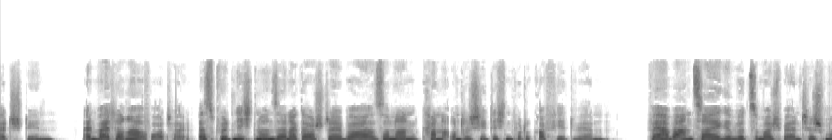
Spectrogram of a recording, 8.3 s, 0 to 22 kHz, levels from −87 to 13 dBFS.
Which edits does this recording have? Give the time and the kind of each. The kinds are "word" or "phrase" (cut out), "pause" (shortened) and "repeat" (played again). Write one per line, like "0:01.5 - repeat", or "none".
0:01.4 - word
0:02.1 - word
0:03.0 - word
0:04.4 - word
0:05.1 - word
0:06.5 - word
